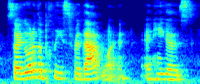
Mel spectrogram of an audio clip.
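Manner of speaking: ordinary talk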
